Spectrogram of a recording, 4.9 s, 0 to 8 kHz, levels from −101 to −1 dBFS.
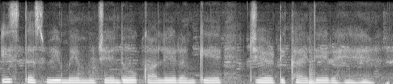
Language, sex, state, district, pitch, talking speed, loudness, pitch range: Hindi, female, Arunachal Pradesh, Longding, 200 Hz, 160 wpm, -14 LUFS, 195-205 Hz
